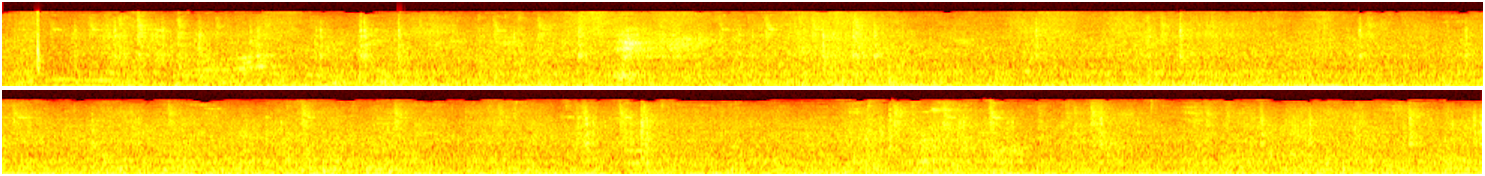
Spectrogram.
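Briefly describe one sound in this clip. A vehicle rumbles steadily as it travels along at speed.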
